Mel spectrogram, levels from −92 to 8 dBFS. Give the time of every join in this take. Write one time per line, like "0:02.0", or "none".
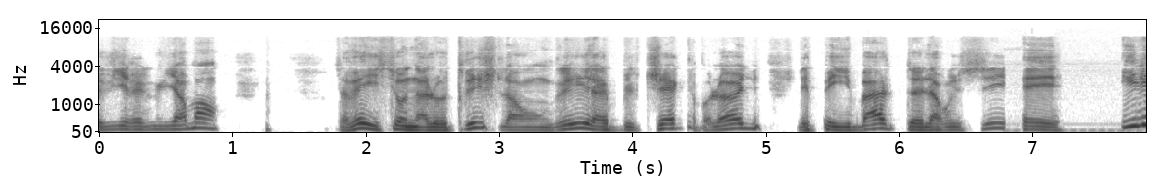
0:01.3
0:06.8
